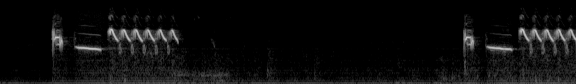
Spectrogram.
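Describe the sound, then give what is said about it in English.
Eastern Towhee song in two matching phrases: each opens with a sharp high note and a lower clear note, then a quick buzzy trill of about seven notes. A few seconds of near silence separate the two phrases. “I'm going to put the Eastern Towhee on just for a short time here so you can hear it say, drink your tea. Eastern Towhee.”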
